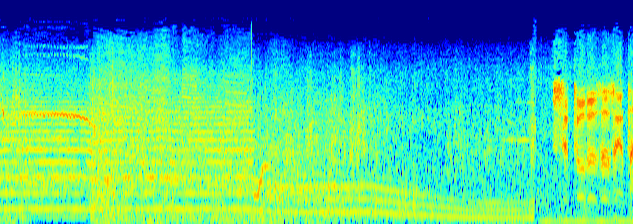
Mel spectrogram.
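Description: A rally car engine roars at high revs, then winds down as the car slows.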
